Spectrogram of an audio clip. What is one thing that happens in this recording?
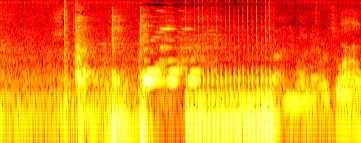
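A slot machine plays loud electronic beeps and jingles.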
